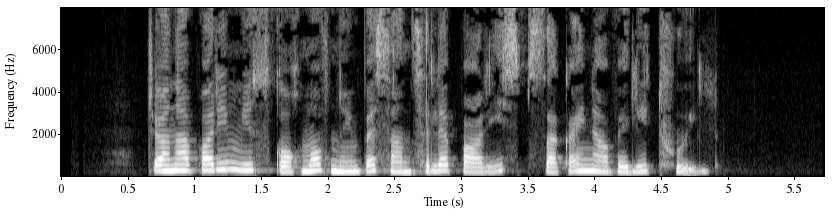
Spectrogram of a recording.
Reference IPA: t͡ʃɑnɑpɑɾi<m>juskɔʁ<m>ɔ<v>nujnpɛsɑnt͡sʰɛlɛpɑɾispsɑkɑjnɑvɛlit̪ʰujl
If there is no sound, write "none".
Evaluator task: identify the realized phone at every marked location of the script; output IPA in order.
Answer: m, m, v

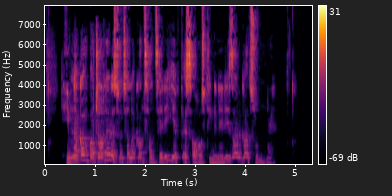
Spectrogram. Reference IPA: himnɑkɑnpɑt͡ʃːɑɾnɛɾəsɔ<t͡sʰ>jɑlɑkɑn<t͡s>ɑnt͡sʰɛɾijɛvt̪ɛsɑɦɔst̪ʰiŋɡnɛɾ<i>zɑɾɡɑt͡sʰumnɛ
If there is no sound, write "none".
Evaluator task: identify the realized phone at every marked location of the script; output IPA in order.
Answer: t͡sʰ, t͡sʰ, i

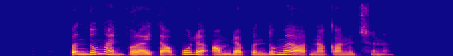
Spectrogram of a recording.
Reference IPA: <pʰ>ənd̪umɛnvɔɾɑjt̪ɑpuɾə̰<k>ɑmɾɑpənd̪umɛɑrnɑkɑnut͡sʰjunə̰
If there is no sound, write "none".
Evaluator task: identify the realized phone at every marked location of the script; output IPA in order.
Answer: p, ʔ

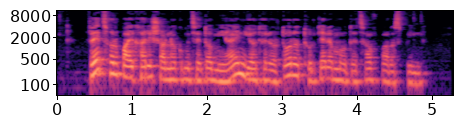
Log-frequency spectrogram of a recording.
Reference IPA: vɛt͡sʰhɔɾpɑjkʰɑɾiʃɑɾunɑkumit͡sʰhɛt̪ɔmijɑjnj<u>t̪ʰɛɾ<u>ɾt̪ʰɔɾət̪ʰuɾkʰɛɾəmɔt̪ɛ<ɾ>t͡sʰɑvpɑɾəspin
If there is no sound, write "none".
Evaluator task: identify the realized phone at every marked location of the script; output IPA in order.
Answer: ɔ, ɔ, none

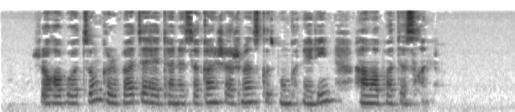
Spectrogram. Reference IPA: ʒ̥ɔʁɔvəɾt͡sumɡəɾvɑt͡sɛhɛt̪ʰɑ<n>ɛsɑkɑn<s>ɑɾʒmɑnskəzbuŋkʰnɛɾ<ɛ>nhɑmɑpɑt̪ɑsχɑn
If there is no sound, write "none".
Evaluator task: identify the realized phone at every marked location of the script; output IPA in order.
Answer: n, ʃ, i

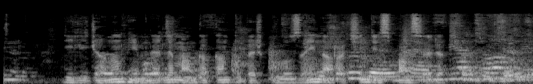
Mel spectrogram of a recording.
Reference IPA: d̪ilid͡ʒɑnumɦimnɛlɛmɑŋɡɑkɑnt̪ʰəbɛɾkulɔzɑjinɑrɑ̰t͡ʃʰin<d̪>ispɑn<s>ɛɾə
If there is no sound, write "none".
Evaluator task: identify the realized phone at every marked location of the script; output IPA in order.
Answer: d̪, s

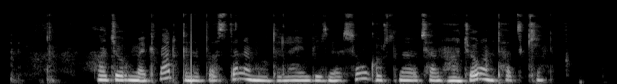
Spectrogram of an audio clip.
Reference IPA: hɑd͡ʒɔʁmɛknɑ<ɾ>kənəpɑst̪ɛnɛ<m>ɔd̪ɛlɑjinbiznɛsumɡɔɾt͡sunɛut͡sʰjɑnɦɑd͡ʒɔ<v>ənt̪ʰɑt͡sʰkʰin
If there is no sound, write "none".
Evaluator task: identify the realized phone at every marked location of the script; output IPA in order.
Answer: ɾ, m, ʁ

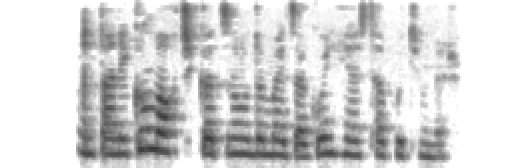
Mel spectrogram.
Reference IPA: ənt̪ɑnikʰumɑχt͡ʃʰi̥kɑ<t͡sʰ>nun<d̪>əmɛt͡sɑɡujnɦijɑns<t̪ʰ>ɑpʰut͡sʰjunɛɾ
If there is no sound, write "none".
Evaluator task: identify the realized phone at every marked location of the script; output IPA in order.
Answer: t͡s, d̪, t̪ʰ

